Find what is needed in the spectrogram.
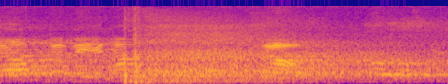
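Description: Voices talking in a large hall, with one sharp slap or bang about two-thirds of a second in that rings briefly in the room.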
